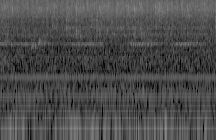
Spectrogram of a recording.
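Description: Quiet room tone: a faint steady hum with a couple of thin steady tones under it, and no distinct events.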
